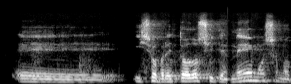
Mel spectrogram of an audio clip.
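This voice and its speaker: The man's voice has a dark, mellow tone, somewhat breathy and fairly high in pitch, with ordinary pitch variation. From Venezuela. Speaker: university professor. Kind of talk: seminar introduction.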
